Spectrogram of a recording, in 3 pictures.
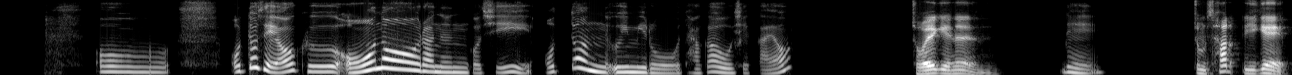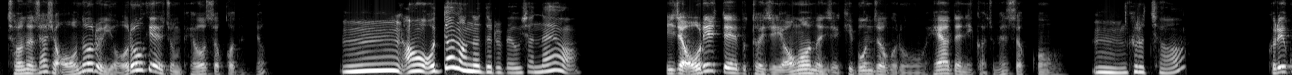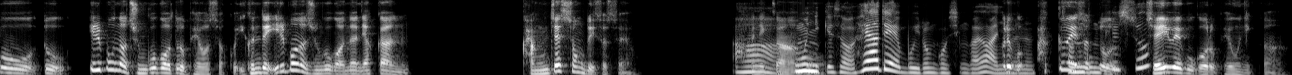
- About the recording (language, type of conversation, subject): Korean, podcast, 언어가 당신에게 어떤 의미인가요?
- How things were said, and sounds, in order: other background noise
